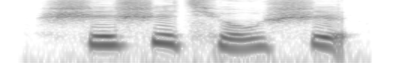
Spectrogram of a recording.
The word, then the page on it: 实事求是: shí shì qiú shì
